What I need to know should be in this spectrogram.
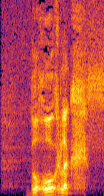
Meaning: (adjective) reasonable, fitting, proper; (adverb) quite
- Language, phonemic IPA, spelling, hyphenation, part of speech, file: Dutch, /bəˈɦoːr.lək/, behoorlijk, be‧hoor‧lijk, adjective / adverb, Nl-behoorlijk.ogg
